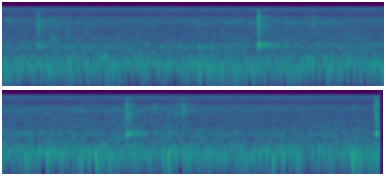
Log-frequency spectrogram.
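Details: A female keeps getting the hiccups, heard as repeated hiccups.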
